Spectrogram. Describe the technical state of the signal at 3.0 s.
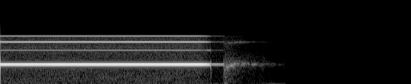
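At 3.0 s, from 2.24 s to the end, the background is a flat, featureless hiss about 2 dB off level. This is comfort noise in place of the background, likely from discontinuous transmission.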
